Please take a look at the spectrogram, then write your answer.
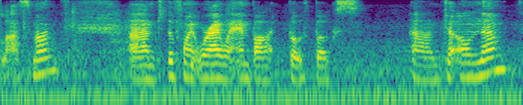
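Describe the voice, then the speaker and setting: Noticeable background noise runs under the voice. Audible room echo can also be heard. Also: woman. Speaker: book reviewer. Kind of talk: casual book review vlog. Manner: fast. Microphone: poor audio quality.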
